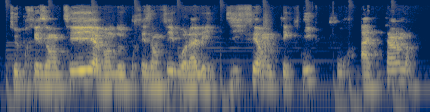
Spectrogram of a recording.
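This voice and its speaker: A man's voice: on the high side, fairly even intonation, normal speed, a little mellow, roomy sound, faint music behind. A man hosting an interview, asking long questions with many fillers and hesitations. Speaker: host.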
